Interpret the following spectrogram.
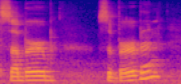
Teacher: you can hear my vowel sound didn't change, but the length of my vowel did. So I still have the su and the burb, but now it's short long.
